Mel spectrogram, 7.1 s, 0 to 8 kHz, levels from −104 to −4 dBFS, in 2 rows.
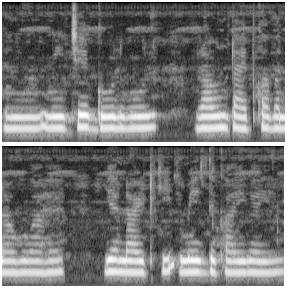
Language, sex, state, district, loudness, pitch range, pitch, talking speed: Hindi, female, Chhattisgarh, Bastar, -15 LUFS, 200-210 Hz, 205 Hz, 145 wpm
